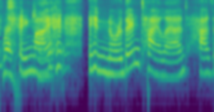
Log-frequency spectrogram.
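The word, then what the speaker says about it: Chiang Mai: outdoor activities so next we have changai I think that's how you say it changai in Northern Thailand has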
